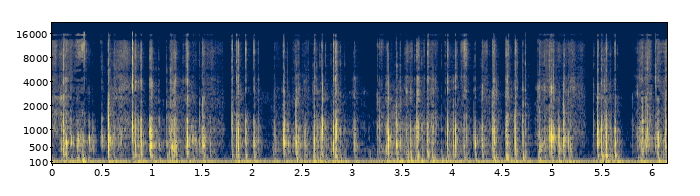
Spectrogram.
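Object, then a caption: Plastic pump bottle. Long dark nails grip, squeeze and scratch the sides of a medium, hollow white plastic CeraVe foaming facial cleanser pump bottle. A rapid, dense run of crinkly scratches, squeaky grips and dry plastic crackles fills the clip. A steady low hum sits underneath throughout.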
